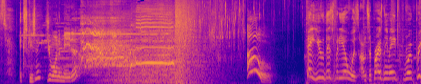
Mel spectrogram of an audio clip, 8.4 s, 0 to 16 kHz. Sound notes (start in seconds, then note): 1.1 demonic screams; 1.2 Preacher screams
